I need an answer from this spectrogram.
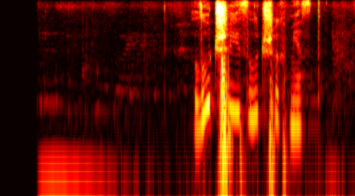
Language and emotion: Russian, positive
